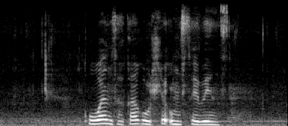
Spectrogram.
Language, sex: Xhosa, male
